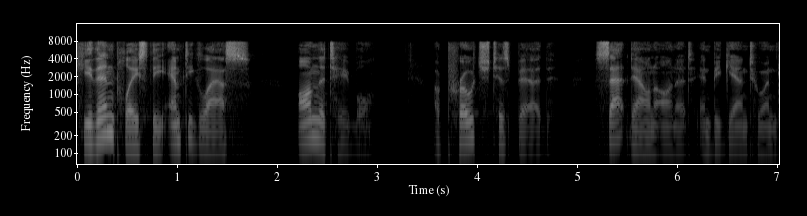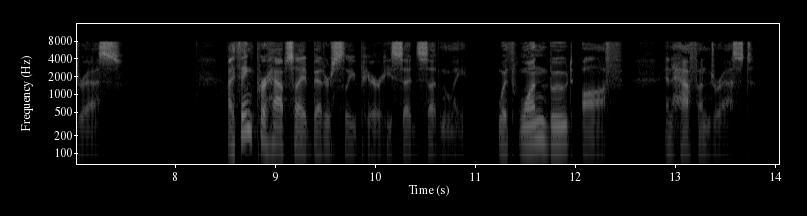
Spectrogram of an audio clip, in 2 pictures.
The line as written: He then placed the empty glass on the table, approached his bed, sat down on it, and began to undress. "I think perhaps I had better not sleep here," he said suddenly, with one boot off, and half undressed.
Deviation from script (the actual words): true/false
true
